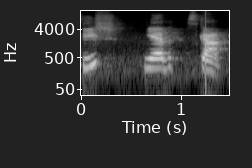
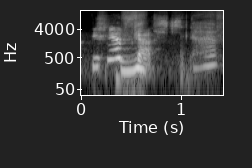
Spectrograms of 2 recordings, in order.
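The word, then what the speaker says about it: Wiśniewska: And if you speak French, I find it helps to put your French brain on. Okay. And then just repeat after me. It's really easy. Wisniewska. Wisniewska.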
